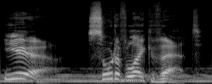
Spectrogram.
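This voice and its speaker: A man's voice: high-pitched, wildly swooping pitch, over music, voice pushed up, heavily acted. A man voicing a proud, guarded alien man. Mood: calm. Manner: measured and slow, prideful about his species. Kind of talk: visual novel reading.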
